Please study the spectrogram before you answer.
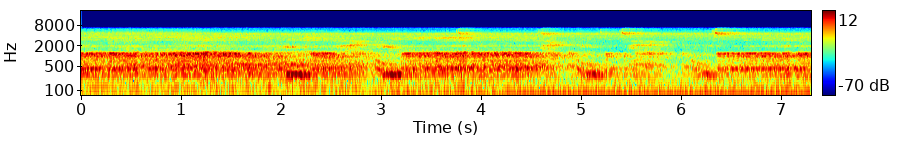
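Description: Red howler monkey giving a deep, continuous roaring howl that swells and rasps without pause.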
